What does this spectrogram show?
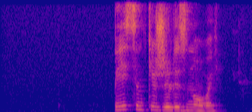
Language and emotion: Russian, neutral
